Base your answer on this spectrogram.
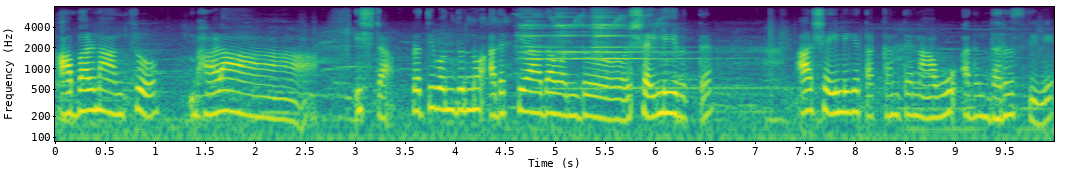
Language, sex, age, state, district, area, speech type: Kannada, female, 30-45, Karnataka, Vijayanagara, rural, spontaneous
